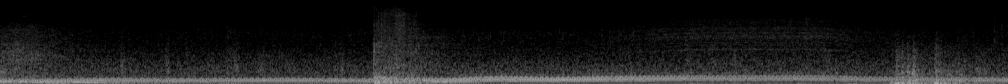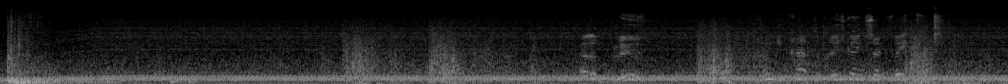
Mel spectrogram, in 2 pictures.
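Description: A car engine drones steadily, its pitch rising and falling with speed.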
